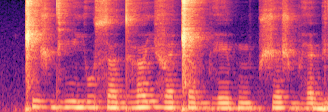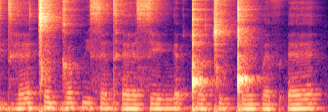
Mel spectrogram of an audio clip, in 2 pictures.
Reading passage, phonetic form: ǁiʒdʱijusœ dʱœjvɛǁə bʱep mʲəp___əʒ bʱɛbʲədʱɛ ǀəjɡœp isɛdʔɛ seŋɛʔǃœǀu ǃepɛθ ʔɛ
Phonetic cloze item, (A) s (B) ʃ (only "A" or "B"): B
